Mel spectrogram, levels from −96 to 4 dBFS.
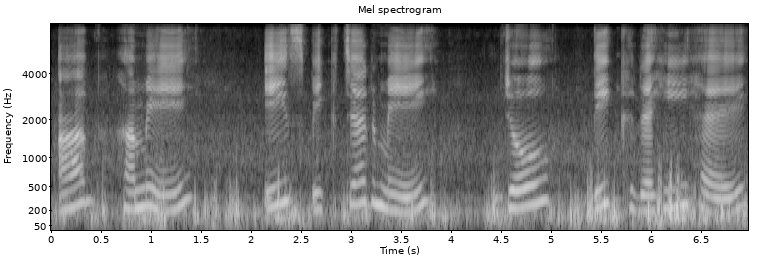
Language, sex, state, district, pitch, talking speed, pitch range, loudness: Hindi, female, Uttar Pradesh, Hamirpur, 210 Hz, 75 wpm, 185-245 Hz, -23 LUFS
